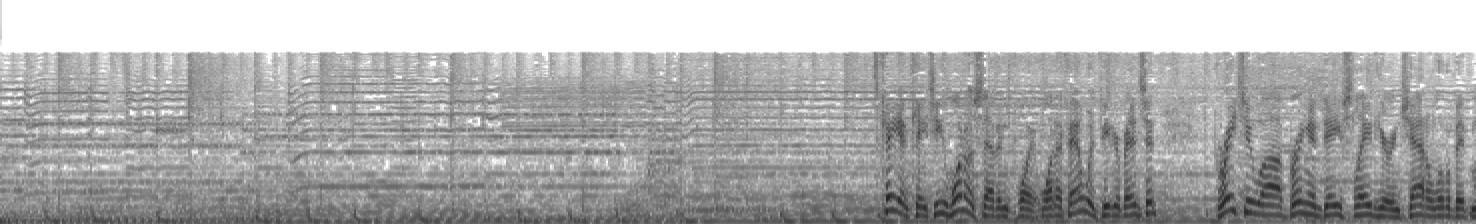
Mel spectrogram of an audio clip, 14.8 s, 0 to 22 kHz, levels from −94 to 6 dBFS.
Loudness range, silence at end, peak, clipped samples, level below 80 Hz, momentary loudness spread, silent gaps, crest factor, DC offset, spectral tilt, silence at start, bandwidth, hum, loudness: 12 LU; 0 s; 0 dBFS; under 0.1%; -32 dBFS; 14 LU; none; 18 dB; under 0.1%; -6 dB/octave; 0 s; 8.8 kHz; none; -19 LUFS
